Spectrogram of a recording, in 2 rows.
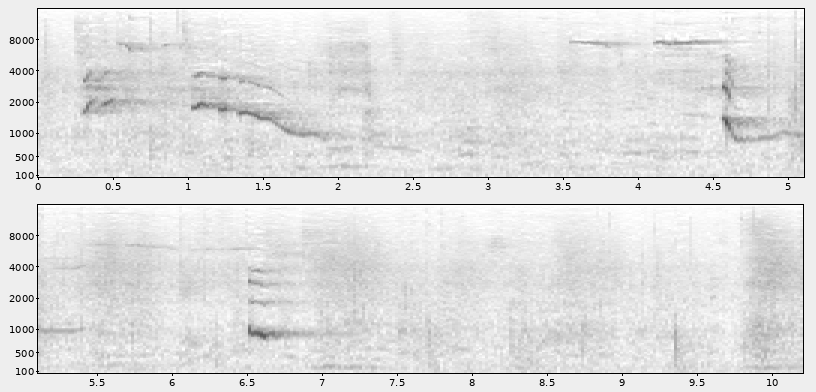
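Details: Cairn Terrier SweetBeauty, named best male at the DTK show in Haarlev on 18 September 2010, gives a long high whine sliding downward early on, then brief sharp whimpers near four and six seconds, over background talk.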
